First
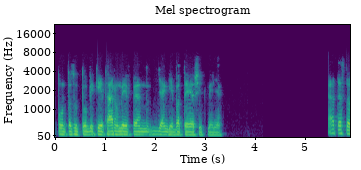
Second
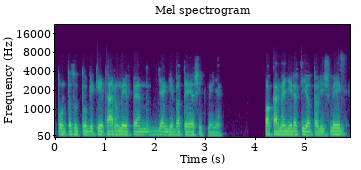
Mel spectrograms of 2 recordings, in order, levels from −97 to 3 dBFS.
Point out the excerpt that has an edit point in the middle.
first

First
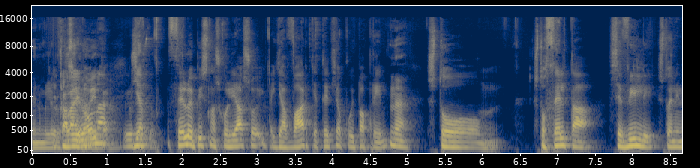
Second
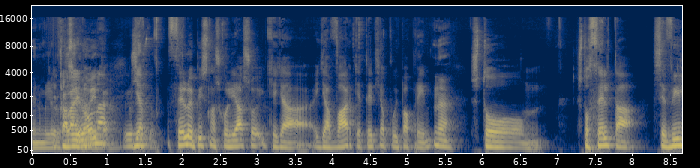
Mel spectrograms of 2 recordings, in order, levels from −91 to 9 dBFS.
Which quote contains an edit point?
first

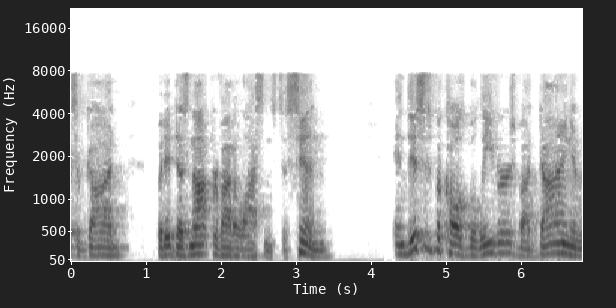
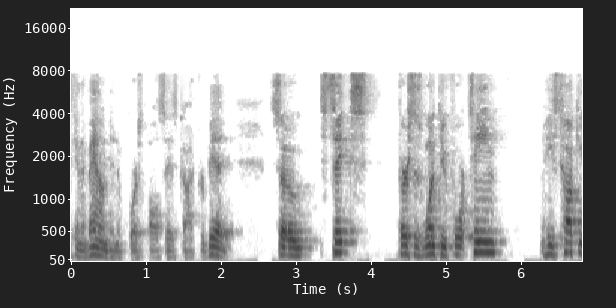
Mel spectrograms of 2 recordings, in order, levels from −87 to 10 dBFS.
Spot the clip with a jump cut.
second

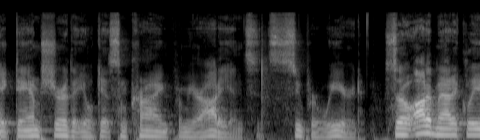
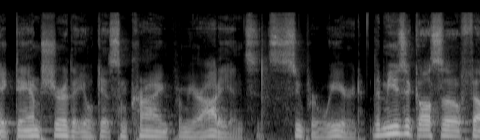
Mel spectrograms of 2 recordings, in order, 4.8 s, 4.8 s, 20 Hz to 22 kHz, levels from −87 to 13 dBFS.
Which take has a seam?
first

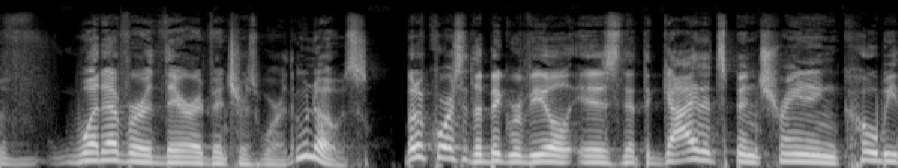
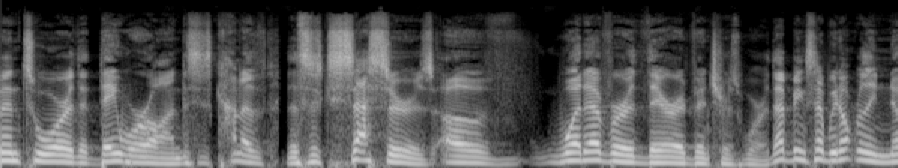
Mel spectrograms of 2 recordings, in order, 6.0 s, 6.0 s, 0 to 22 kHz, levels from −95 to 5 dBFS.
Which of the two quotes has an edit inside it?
first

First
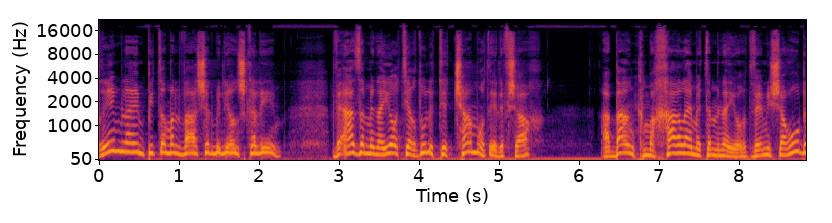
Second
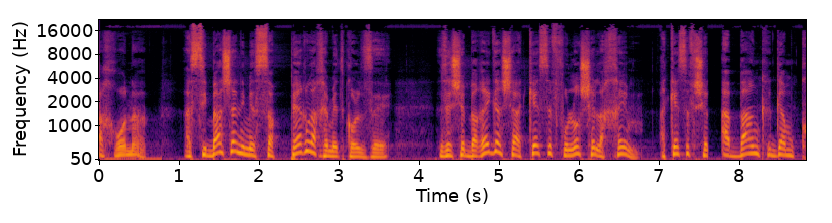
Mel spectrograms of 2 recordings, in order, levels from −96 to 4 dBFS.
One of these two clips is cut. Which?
second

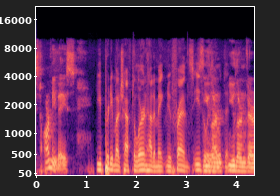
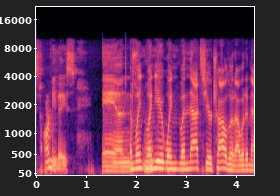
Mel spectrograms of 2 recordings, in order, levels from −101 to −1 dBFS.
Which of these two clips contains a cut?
first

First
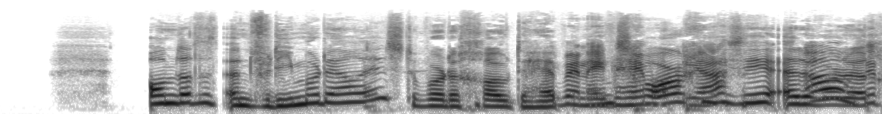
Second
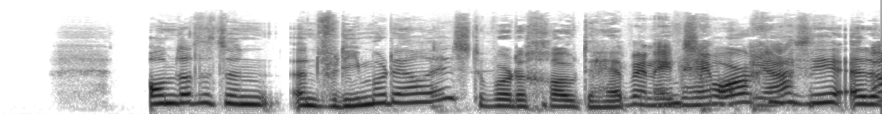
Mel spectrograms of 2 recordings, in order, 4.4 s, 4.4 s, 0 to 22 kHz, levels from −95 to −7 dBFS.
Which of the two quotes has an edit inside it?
first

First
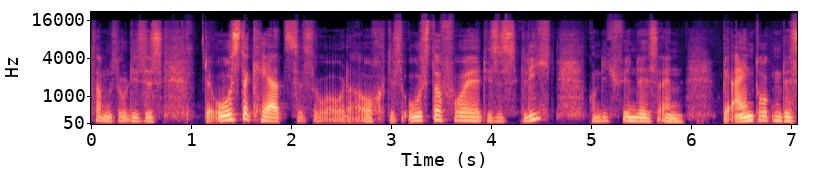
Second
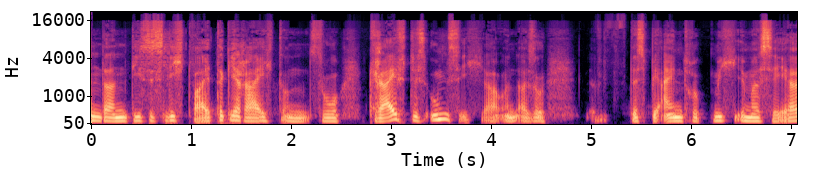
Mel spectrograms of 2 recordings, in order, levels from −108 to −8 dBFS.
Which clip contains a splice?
first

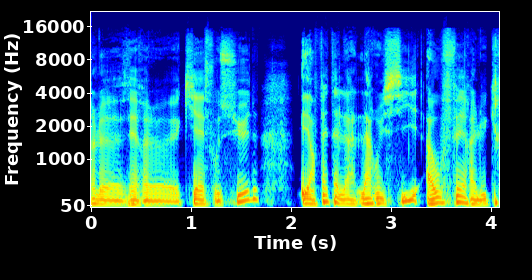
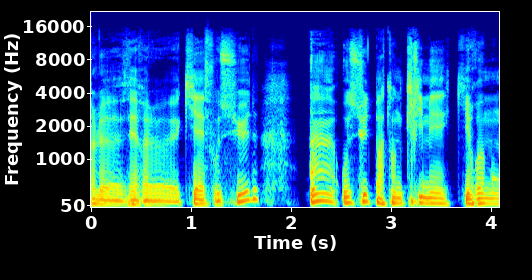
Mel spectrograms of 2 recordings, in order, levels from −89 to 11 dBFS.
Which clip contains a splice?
first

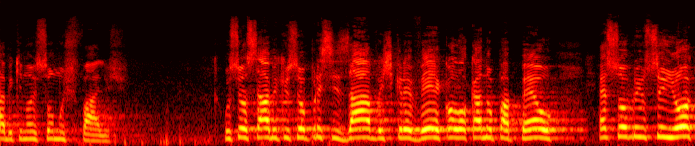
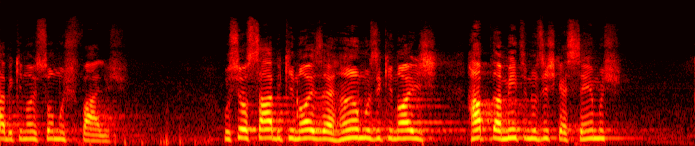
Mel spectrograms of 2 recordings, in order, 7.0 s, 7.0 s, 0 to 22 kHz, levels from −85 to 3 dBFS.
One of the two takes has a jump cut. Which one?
first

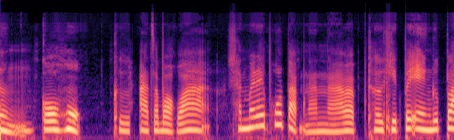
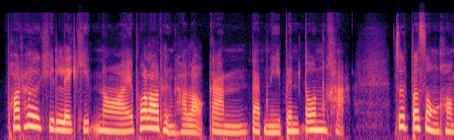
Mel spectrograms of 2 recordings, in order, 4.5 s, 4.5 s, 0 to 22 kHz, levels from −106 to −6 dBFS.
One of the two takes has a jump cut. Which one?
first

